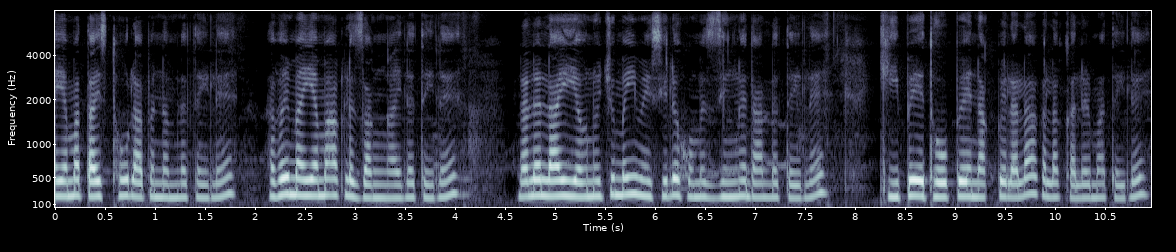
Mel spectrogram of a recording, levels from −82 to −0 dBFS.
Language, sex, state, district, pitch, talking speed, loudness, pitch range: Wancho, female, Arunachal Pradesh, Longding, 215 Hz, 170 wpm, -17 LUFS, 205-230 Hz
